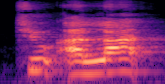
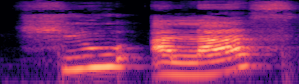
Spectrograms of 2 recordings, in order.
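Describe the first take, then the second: First: The final S sound is silent. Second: The final S sound is pronounced. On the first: "if you want to pronounce it" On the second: "but I pronounce the S to differentiate it"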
